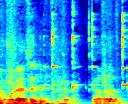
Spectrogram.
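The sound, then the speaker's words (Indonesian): Coffee stirred in a cup, the spoon clinking and scraping against the sides in a steady, continuous run for about two seconds, with a voice faintly audible underneath. “Diaduk dulu atuh, Bro.”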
